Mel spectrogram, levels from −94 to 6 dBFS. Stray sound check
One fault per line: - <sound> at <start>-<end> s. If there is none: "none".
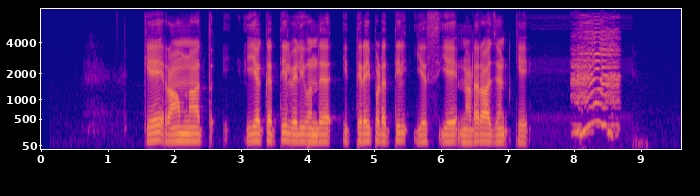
- squeak at 7.9-8.7 s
